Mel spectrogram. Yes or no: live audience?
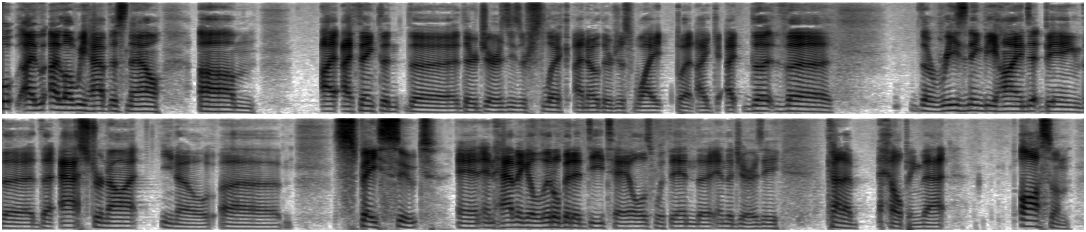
no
